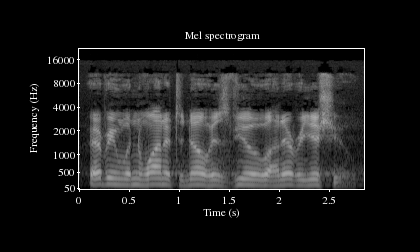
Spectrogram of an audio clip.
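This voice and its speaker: A fairly high-pitched man talks at a fairly quick pace in a monotone, flat delivery. Noticeable background noise runs underneath. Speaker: lawyer. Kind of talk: eulogy. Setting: funeral service in synagogue.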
